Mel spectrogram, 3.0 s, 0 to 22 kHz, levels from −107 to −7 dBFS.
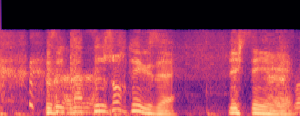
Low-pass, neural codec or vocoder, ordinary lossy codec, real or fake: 7.2 kHz; codec, 16 kHz in and 24 kHz out, 1 kbps, XY-Tokenizer; none; fake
